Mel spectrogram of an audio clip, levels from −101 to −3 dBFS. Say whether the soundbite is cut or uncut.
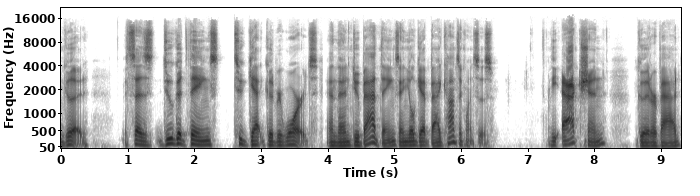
cut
